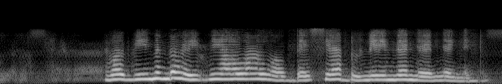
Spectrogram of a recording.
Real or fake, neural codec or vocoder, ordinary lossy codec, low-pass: fake; codec, 16 kHz, 0.5 kbps, FreqCodec, smaller model; none; 5.4 kHz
